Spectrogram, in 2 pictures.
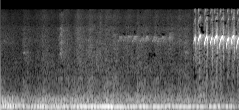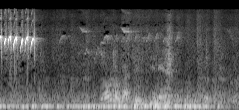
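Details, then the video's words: Male scarlet minivet: a fast run of about a dozen shrill, high notes lasting roughly a second. A low hum sounds in the background, and a few softer chirps come afterward. "'Teriakan' Burung Mantenan Jantan"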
